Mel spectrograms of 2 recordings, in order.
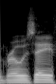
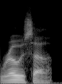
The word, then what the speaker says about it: Rosa: That's off of Rosé Road, and I guess there's some controversy over the pronunciation, but we've been told that the family that owned the farm there was the Rosé family, not Rosa.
